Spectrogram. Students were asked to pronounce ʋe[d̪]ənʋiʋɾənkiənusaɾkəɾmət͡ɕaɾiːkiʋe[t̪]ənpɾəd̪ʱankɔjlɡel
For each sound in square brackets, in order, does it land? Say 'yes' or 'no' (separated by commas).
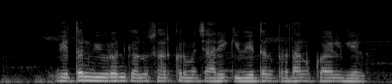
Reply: no, yes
